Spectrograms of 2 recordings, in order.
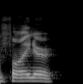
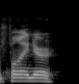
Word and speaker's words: Feiner: Obviously, spread the word to watch me on all my social media, which is Facebook, Stu Finer, Instagram, Stu Finer, and my Twitter feed, which is Stu Source. My last name is spelled F-E-I-N-E-R.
